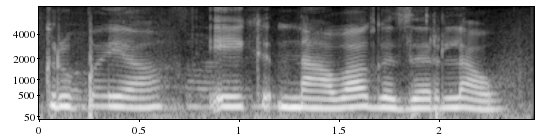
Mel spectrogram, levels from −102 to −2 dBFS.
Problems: none marked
